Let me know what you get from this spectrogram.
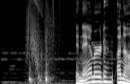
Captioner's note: logo whooshing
